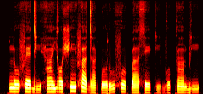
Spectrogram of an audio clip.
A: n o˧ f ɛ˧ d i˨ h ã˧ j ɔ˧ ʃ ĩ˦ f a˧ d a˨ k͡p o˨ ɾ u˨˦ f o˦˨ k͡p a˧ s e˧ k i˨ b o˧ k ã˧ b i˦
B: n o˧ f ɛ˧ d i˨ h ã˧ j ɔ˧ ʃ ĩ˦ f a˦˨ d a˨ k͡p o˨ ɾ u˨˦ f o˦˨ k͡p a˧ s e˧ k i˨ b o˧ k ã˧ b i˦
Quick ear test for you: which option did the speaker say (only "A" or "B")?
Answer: B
